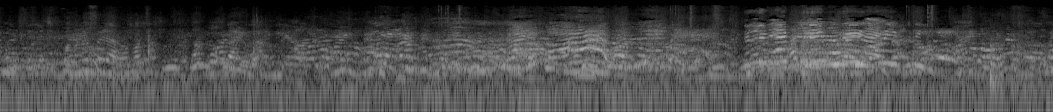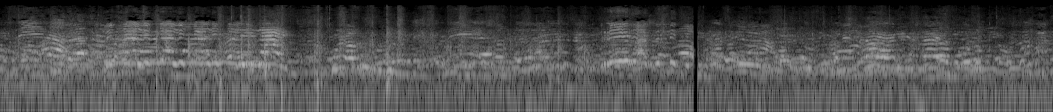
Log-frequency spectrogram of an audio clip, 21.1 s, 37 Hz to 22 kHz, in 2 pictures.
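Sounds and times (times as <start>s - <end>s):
children talking and calling out: 0.0s - 21.0s.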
